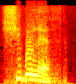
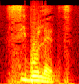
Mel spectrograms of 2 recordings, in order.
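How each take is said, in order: First: The word begins with a 'sh' sound. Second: The word begins with an 's' sound. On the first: The speaker calls it right. "then say what?" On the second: The speaker calls it wrong. "For he could not what? Pronounce it right"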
